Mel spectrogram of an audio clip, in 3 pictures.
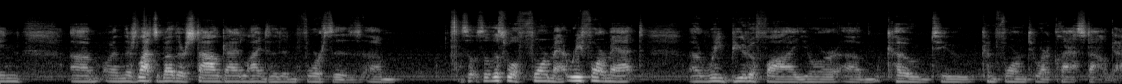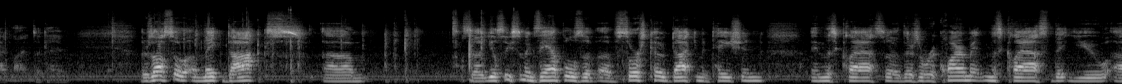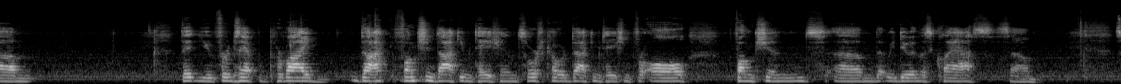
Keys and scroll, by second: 14.0 typing, 15.1-16.1 typing.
